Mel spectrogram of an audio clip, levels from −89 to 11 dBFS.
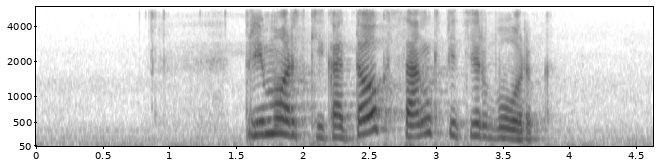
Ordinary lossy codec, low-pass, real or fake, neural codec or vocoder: none; 5.4 kHz; real; none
